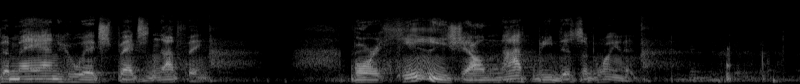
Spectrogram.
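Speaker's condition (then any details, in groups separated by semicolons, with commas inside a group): Laryngectomy; says used to serve God with voice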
